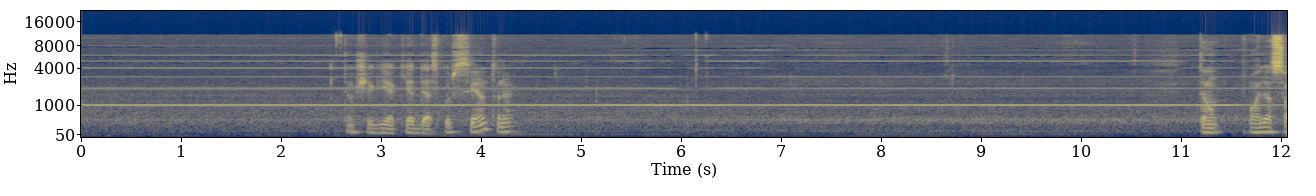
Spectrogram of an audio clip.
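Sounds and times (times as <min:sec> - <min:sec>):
distorted amplifier test tone: 0:00.0 - 0:12.0.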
